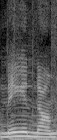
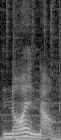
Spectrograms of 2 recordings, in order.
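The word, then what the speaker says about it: Nien Nunb: at nian num and yes I did call it nion num in the past couple of episodes but I do apologize about that it has been since cleared up that it is actually correctly pronounced n num anyway we begin to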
